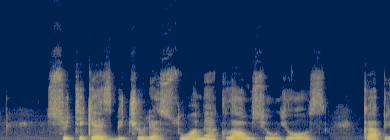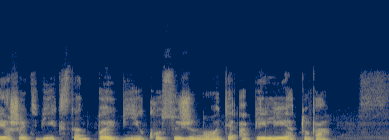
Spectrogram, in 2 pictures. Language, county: Lithuanian, Utena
